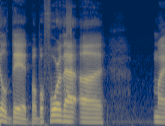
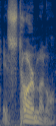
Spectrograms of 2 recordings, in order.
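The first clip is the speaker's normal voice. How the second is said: low, grave doctor voice; Vinny Wine Sauce bit; 7 semitones lower, 7 dB quieter than usual. Retold or imitated. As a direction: deliver bad news like a doctor. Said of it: "sounds like you're doing a Vinny Wine Sauce bit".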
